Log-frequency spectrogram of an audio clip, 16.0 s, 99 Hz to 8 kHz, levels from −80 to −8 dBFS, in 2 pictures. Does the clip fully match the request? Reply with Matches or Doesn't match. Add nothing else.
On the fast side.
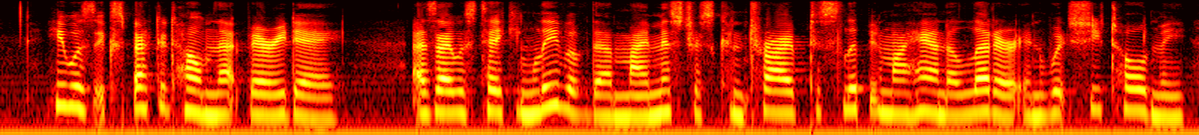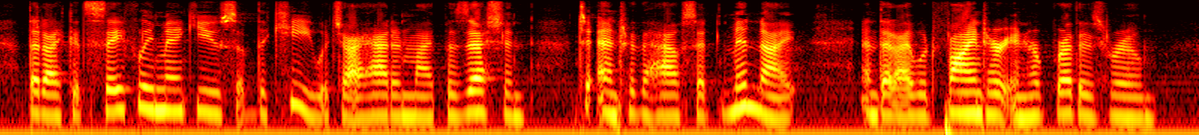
Matches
